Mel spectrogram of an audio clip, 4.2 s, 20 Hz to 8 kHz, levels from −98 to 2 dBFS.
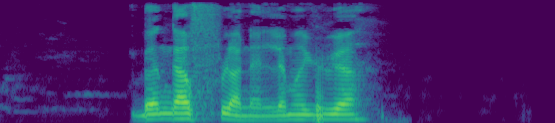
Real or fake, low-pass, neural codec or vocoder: fake; 7.2 kHz; codec, 16 kHz in and 24 kHz out, 2.2 kbps, FireRedTTS-2 codec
